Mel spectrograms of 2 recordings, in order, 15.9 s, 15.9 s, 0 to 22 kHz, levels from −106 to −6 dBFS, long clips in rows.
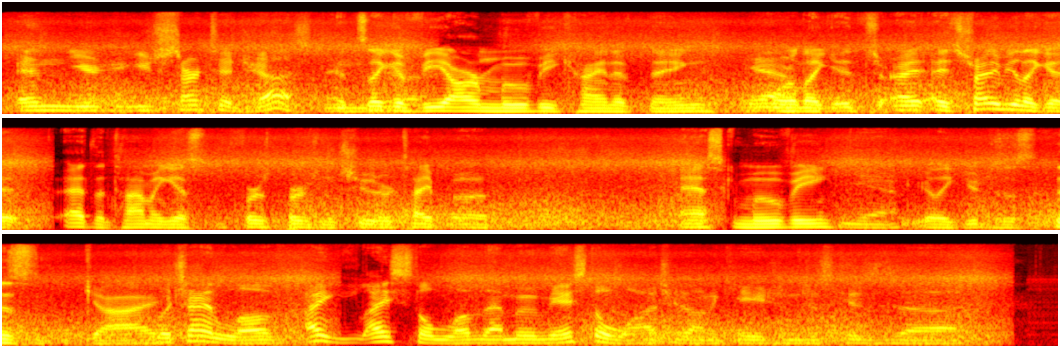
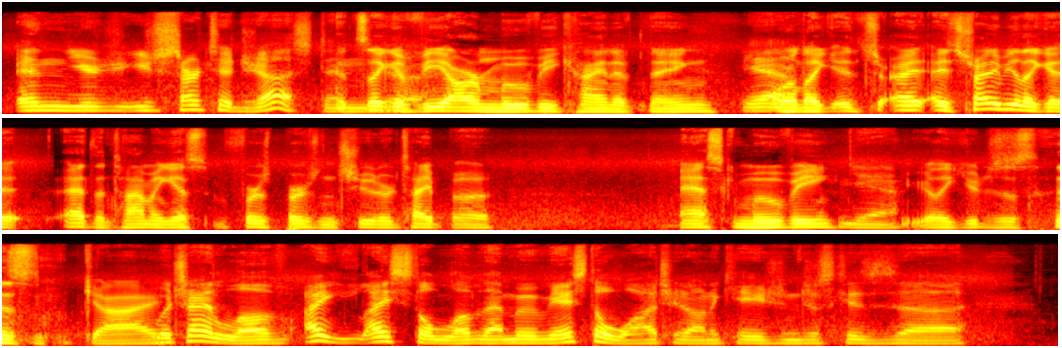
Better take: second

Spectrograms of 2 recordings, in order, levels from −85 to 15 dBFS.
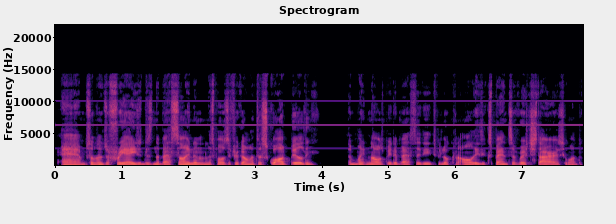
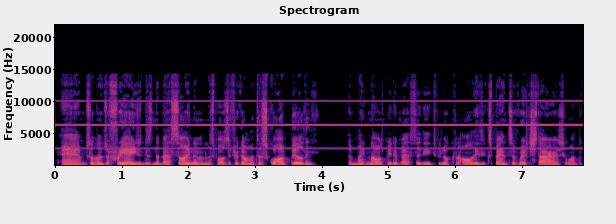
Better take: first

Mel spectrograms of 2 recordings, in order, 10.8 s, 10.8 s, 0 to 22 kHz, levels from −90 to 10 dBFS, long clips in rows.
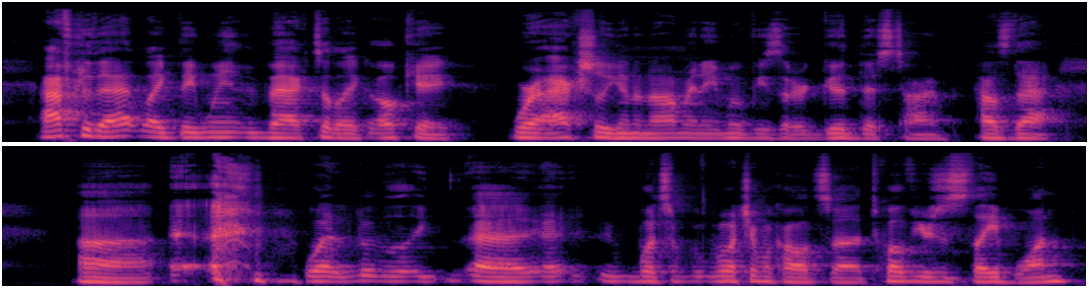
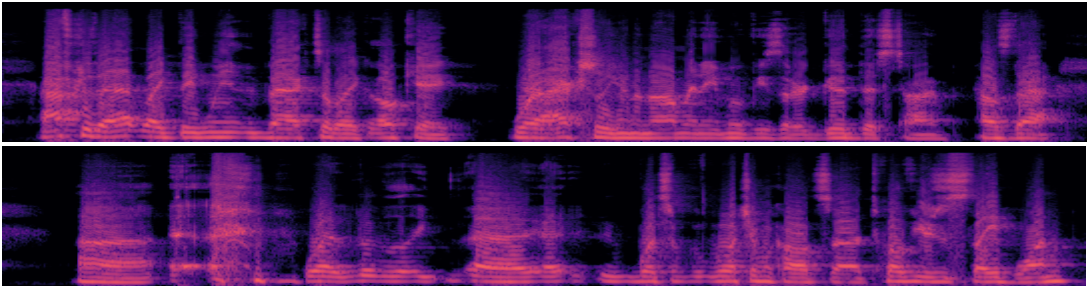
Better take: first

